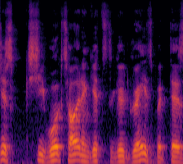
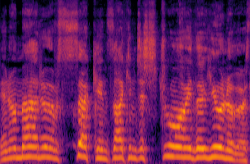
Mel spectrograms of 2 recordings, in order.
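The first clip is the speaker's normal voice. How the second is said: pompous, snooty, lofty voice, very high and loud; 10 semitones higher, 9 dB louder than usual. Speaker showing how a character from Nier sounds, doing a Grimoire Weiss impression. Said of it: "my Grimoire Weiss impression".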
